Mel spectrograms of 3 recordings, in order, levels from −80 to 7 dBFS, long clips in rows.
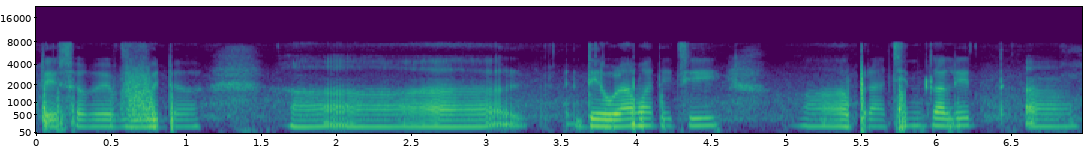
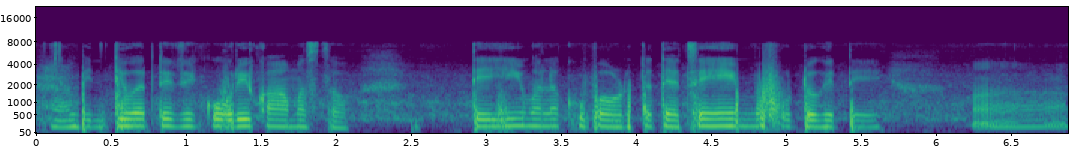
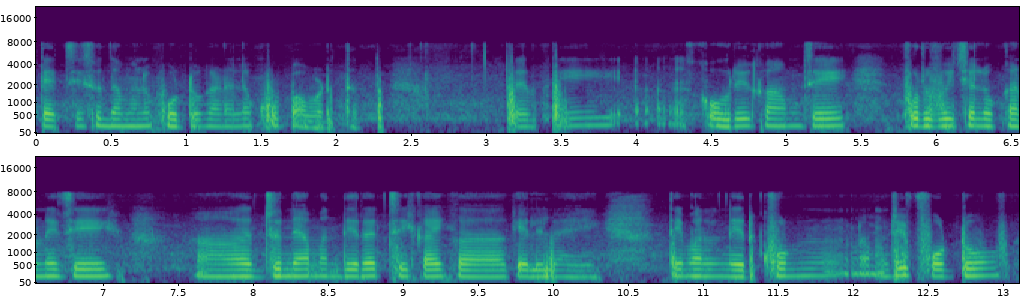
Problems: constant background noise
